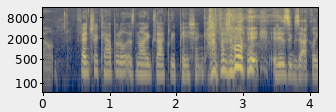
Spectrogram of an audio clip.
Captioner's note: laughing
